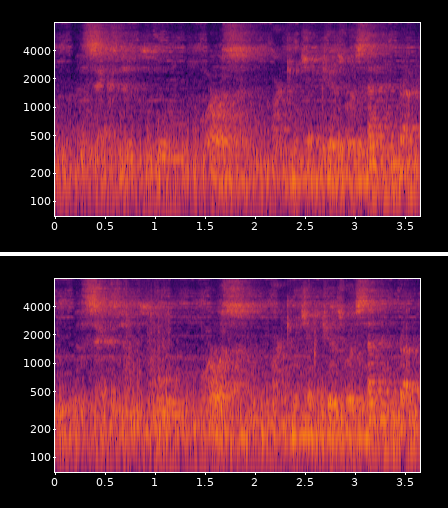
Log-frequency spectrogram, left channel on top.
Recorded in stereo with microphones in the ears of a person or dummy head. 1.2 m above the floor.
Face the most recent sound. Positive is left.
turn(degrees=-20)  # may be behind; listen again after turning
